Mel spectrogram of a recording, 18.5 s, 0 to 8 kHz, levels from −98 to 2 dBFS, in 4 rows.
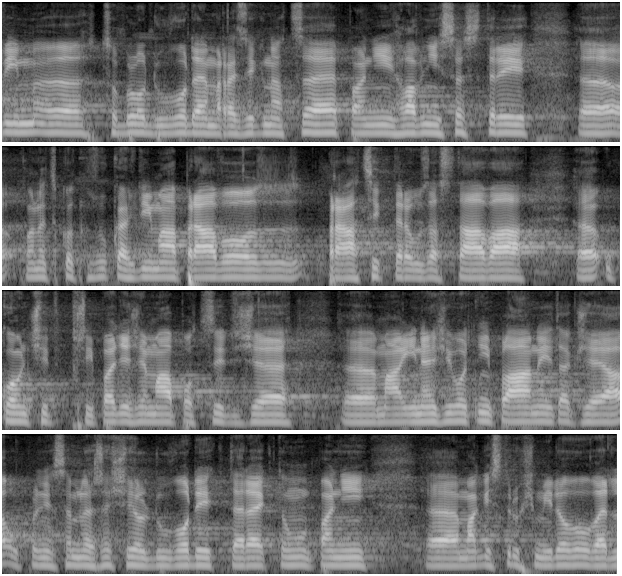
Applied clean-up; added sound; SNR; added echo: none; none; none; none.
